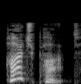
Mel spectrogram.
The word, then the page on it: hotchpot: British English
